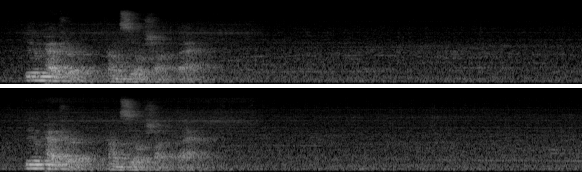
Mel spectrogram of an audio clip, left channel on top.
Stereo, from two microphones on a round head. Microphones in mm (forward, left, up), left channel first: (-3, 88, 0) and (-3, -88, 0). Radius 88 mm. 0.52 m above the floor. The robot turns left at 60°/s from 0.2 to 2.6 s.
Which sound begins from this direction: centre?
A man speaking, at 0.2 s.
